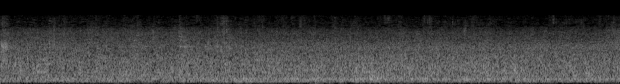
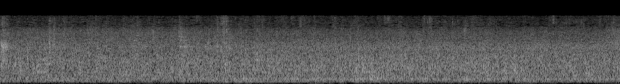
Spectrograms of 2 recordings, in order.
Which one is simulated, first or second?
first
